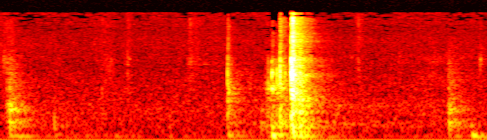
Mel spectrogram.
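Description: A hand stamp knocking against the fabric-covered board as it is pressed down and lifted: a soft click at the start, then a louder quick double knock about a second and a half in.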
